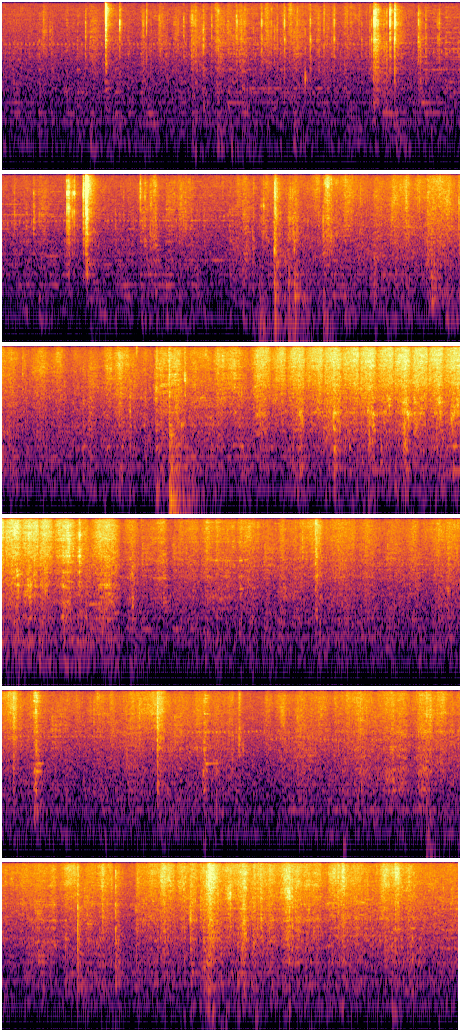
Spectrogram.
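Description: Small metal clicks from a steel hose clamp being handled, then a paper towel rubbing and rustling over a stainless exhaust pipe as it is wiped clean. There is one dull thump about eleven seconds in, and a second spell of rubbing near the end.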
